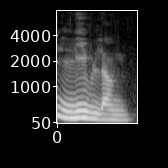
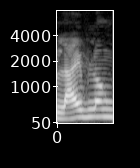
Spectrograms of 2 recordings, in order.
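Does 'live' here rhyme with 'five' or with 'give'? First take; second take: give; five. First: 'Live' has the short 'i' vowel, like 'give'. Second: 'Live' has the long 'eye' vowel, like 'five'. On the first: The speaker calls it right. "लेकिन होता है लिव long" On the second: The speaker calls it wrong. "हम लोग लाइव long बोलते हैं"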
